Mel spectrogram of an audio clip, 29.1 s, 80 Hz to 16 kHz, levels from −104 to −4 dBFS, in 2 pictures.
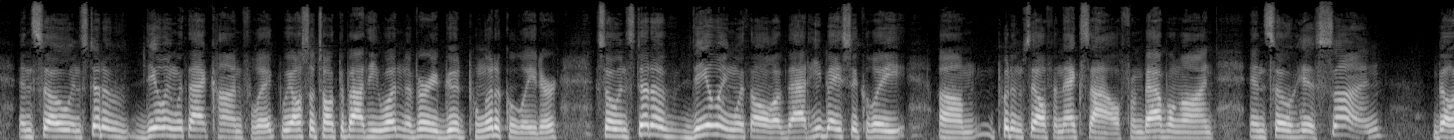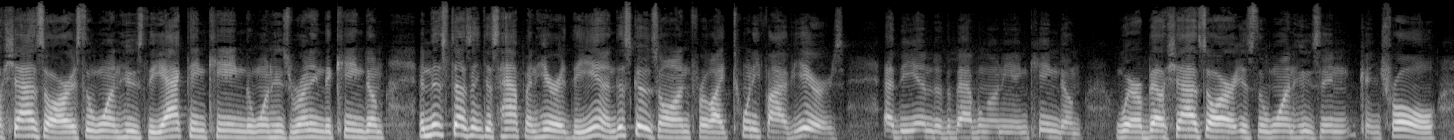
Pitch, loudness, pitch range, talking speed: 165 Hz, -26 LUFS, 155-185 Hz, 175 wpm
